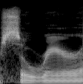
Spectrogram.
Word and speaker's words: Sorare: might be based in France, called Sorare or So Rare. I don't know how it's pronounced.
